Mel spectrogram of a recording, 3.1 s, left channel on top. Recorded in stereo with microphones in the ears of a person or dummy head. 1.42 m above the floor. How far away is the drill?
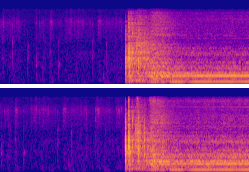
About 0.7 m.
